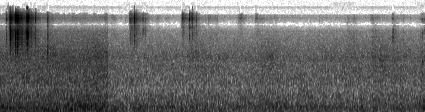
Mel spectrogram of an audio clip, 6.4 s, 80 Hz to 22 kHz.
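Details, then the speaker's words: Chevy C10 carburetor being inspected and cleaned: dry, crunchy rattling each time the power valve is pushed in; the power valve has failed and needs replacing. "This little valve here seems like this was this is the power valve. This little power valve seems to be Oh yeah. If you can hear that crunchy as hell."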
